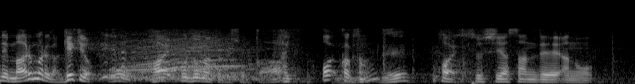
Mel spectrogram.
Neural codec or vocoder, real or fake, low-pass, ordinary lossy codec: none; real; 5.4 kHz; none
